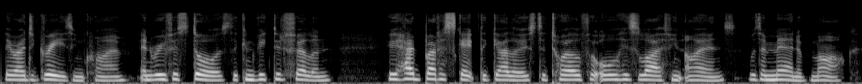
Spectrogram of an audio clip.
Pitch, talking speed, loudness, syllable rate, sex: 210 Hz, 210 wpm, -19 LUFS, 5.5 syllables/s, female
